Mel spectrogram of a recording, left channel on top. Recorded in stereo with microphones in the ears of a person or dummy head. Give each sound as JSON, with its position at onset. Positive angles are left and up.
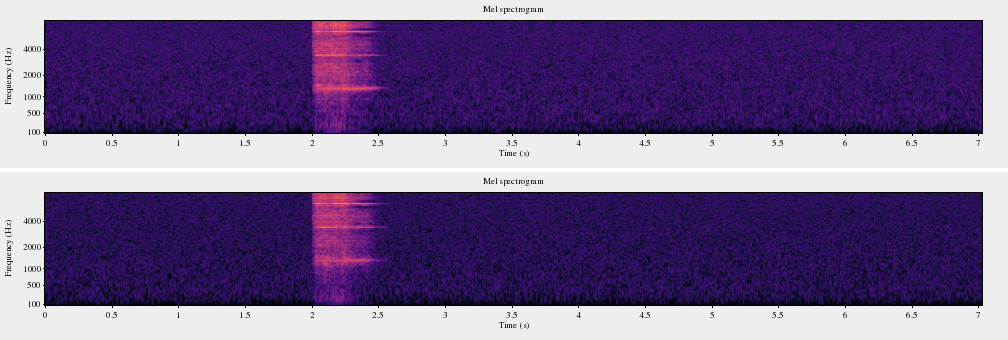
{"t": 2.0, "sound": "a doorbell", "side_deg": 15, "distance_m": 0.9}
